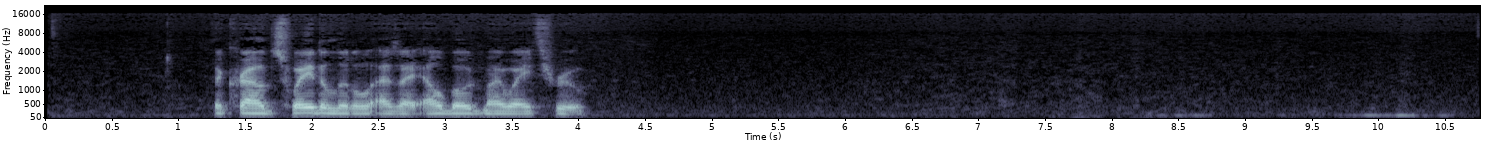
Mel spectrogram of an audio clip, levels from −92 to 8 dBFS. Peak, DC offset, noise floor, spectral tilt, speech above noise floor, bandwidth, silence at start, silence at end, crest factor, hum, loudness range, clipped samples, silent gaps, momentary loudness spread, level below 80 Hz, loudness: -2 dBFS; under 0.1%; -62 dBFS; -6 dB/octave; 43 dB; 17 kHz; 1.3 s; 0.55 s; 24 dB; none; 10 LU; under 0.1%; none; 11 LU; -62 dBFS; -20 LUFS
